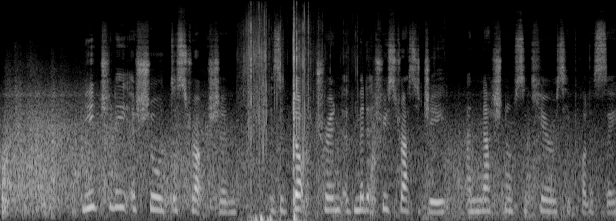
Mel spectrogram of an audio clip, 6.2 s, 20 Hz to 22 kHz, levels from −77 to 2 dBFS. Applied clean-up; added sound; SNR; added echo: none; Thunder / Rain + Crackle; 3 dB; none.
